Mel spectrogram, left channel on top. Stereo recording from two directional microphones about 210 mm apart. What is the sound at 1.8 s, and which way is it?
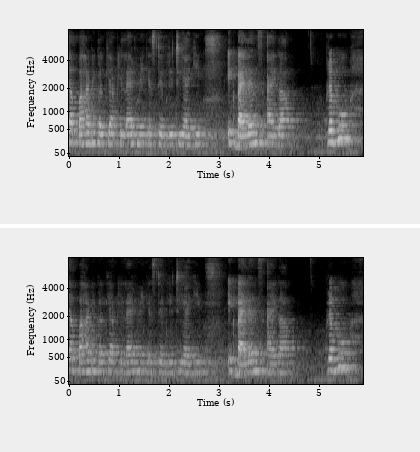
A woman's voice, 45° left (ahead or behind).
